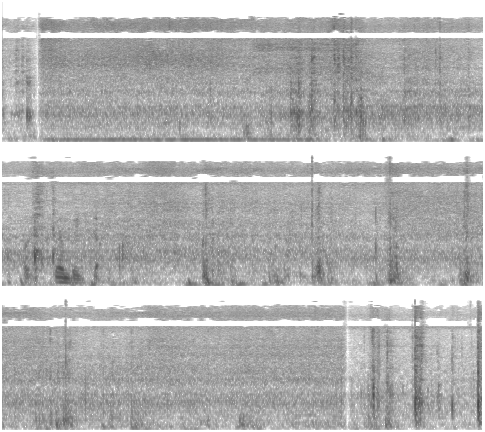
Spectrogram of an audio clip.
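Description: Food sizzles over a fire.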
